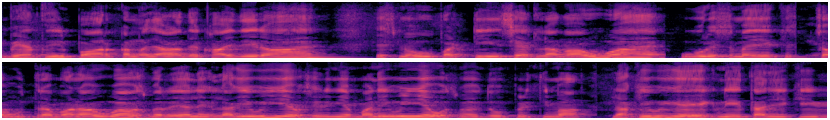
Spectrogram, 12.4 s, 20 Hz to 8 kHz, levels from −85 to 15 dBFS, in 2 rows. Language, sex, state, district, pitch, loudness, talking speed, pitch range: Hindi, male, Uttar Pradesh, Ghazipur, 140 Hz, -22 LUFS, 205 wpm, 135-155 Hz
